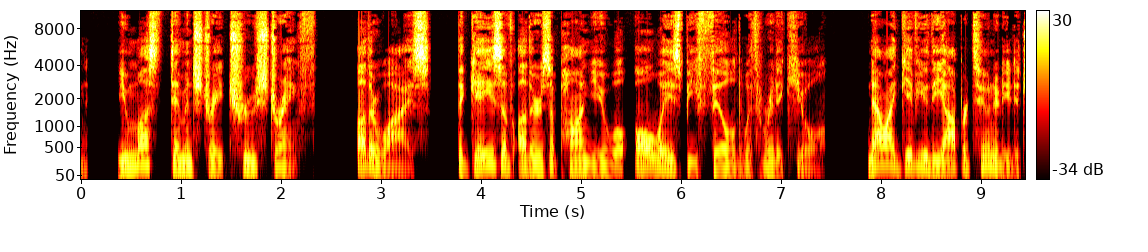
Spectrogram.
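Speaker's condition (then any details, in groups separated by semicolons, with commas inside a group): No condition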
